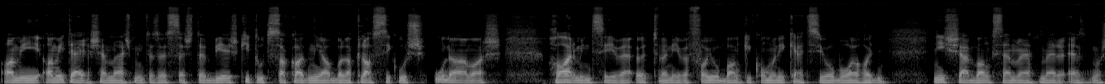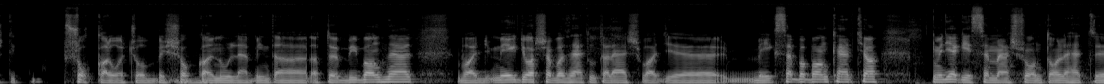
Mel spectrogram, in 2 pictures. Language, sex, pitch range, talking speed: Hungarian, male, 90-105 Hz, 150 wpm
